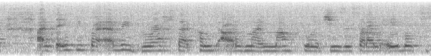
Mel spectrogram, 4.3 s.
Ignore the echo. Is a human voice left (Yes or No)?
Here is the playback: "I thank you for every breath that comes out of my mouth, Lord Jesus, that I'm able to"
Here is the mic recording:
No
